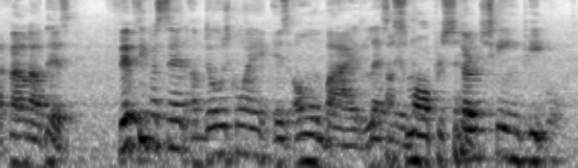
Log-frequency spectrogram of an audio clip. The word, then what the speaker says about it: Dogecoin: I'm gonna say it right, Dogecoin.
